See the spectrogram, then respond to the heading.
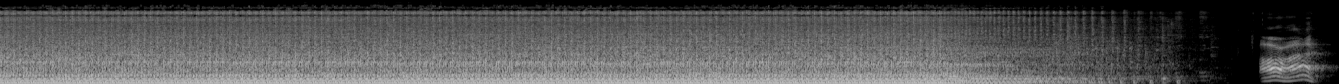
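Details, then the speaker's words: Vintage MTD tiller 218-430-205, 5hp Tecumseh single, carb air cleaner missing, old black oil: runs steady and even at fast idle about ten seconds, then winds down and stops; normal running. "Got her running. Got her chilling."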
